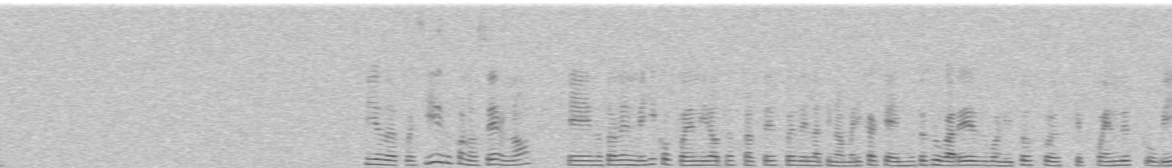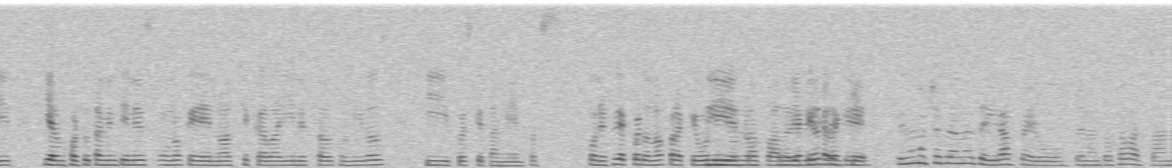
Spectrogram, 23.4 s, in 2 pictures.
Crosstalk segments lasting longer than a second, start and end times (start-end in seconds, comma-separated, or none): 18.8-20.4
